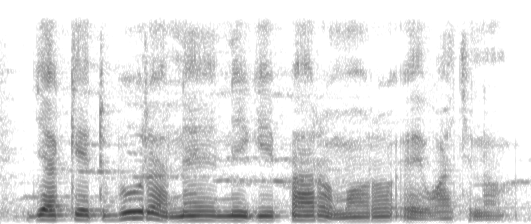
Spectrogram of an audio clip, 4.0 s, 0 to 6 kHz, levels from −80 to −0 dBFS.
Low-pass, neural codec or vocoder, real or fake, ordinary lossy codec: 5.4 kHz; none; real; none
